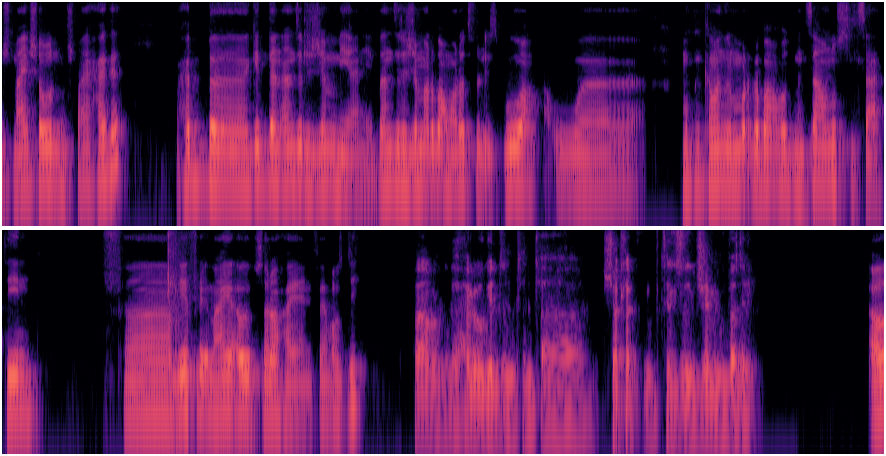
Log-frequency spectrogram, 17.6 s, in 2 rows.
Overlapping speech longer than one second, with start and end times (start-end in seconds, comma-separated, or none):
none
